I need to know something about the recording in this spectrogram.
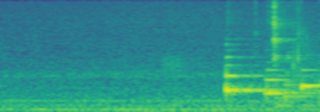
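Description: Quiet room tone, then about one and a half seconds in a short two-note electronic chime, the "little beep beep" that signals the laptop has picked up the laser engraver over USB after it is switched on.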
